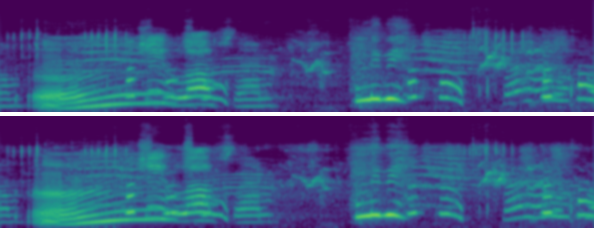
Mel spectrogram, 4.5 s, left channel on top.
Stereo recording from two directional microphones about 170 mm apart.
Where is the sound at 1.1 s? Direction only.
70° right (ahead or behind).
